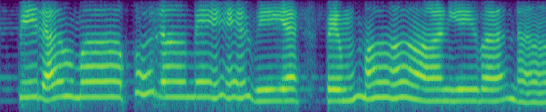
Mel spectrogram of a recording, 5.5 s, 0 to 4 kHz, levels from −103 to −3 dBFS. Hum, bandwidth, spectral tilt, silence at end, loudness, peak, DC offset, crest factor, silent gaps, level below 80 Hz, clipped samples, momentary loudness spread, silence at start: none; 4 kHz; -7.5 dB/octave; 0 s; -20 LUFS; -4 dBFS; under 0.1%; 18 dB; none; -64 dBFS; under 0.1%; 5 LU; 0.2 s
